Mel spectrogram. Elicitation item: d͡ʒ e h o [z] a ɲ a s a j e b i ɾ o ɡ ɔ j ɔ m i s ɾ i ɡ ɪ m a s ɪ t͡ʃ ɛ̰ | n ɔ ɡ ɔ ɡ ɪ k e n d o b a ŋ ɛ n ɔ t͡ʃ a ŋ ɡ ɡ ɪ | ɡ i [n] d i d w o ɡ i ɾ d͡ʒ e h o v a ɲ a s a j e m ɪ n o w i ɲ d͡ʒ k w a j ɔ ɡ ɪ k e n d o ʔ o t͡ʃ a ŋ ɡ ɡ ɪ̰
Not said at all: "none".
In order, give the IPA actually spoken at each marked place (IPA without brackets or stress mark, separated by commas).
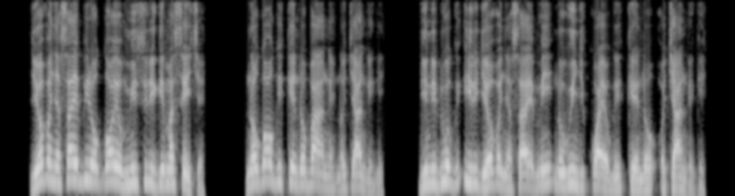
v, n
